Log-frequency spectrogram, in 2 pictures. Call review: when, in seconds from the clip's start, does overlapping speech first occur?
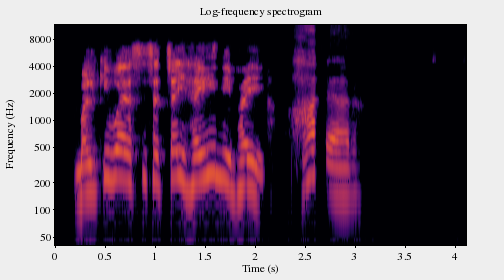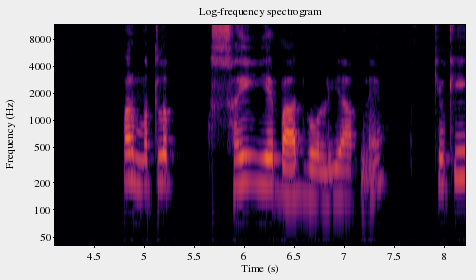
none

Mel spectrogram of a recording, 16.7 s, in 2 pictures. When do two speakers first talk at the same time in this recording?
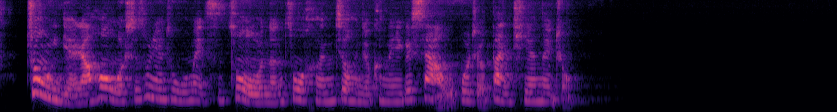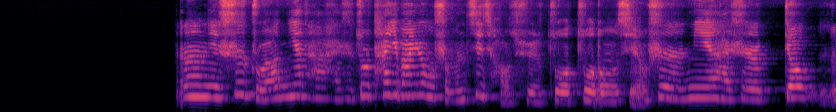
none

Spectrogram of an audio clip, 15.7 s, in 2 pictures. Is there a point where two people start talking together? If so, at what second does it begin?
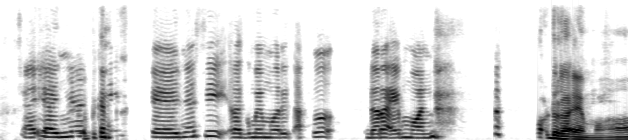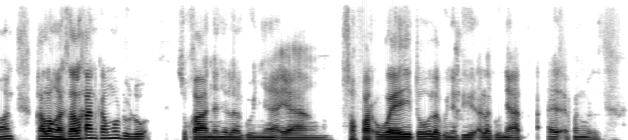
none

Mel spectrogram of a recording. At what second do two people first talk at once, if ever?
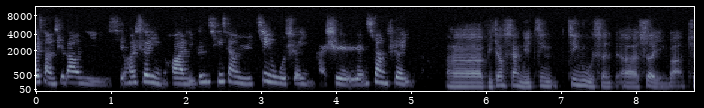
none

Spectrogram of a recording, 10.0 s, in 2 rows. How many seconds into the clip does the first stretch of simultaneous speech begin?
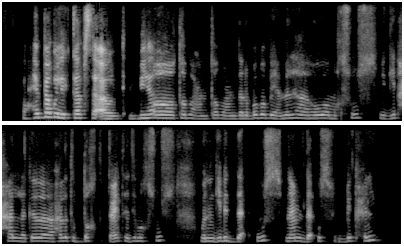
none

